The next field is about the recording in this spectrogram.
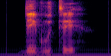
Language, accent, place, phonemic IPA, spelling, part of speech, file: French, France, Lyon, /de.ɡu.te/, dégouter, verb, LL-Q150 (fra)-dégouter.wav
- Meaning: post-1990 spelling of dégoûter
